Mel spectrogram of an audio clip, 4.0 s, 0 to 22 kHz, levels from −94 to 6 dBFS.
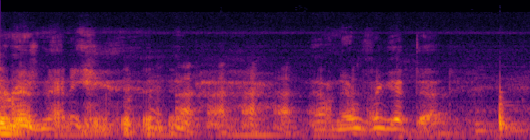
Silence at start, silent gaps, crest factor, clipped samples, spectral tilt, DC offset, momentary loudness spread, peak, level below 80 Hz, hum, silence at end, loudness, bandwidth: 0 s; none; 18 dB; under 0.1%; -6.5 dB/octave; under 0.1%; 10 LU; -6 dBFS; -52 dBFS; none; 0 s; -25 LUFS; 15 kHz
